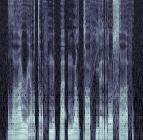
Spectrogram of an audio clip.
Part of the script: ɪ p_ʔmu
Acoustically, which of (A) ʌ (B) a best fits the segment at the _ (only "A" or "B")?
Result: B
